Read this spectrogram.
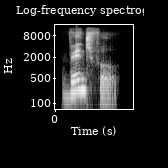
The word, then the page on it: vengeful: Indian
